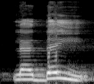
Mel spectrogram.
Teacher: دال زبر یا دئی ہوتا ہے نہ کہ دے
